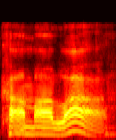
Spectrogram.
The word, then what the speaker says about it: Kamala: want to I am one of us corrects me it's pronounced Kamala and John gorus says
